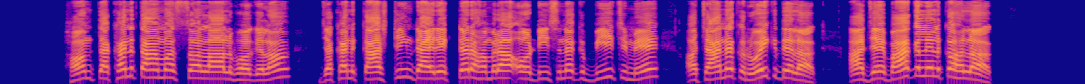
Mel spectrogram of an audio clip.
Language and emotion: Maithili, angry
